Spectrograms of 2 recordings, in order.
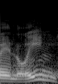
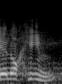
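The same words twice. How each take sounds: First: The h is soft, not a throaty j. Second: The h is a harsh, throaty j sound.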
